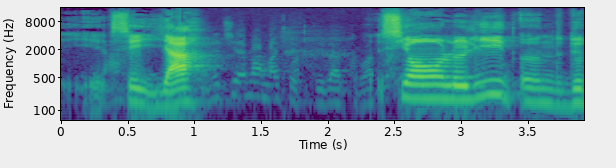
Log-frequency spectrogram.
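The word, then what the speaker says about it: יה: il y a vraiment un terme qu'on le prononce, c'est Ya. Il y a vraiment une façon comment prononcer ce terme, le Yod et He. Les Juifs l'ont prononcé en Ya. Et ce que nous voyons sur l'écran, c'est Ya. Comment on le prononce? C'est I-A-H.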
